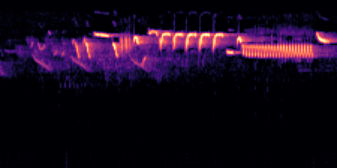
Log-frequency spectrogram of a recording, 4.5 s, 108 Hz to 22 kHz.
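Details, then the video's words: A Eurasian wren bursts into loud, high, rapid song: a tumble of sharp chirps and slurred notes, then a fast rattling trill and a final flourish, with no other sounds. "Bird sound #5 - Eurasian Wren"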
